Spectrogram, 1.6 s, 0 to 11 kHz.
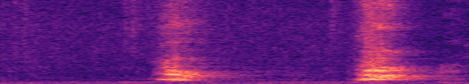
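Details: Two sharp barks roughly 0.7 seconds apart from a whippet reacting to the Goodyear blimp passing close by, a dog that barks at nothing else; steady low hum beneath.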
